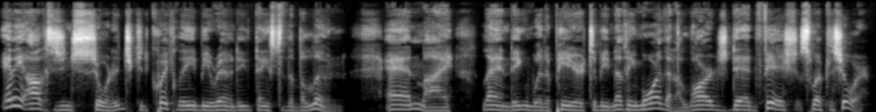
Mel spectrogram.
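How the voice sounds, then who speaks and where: A man's voice: mid-range voice, normal speed. A young man reading a story aloud, amused by the text he narrates. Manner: amused, breaks off to laugh at the text.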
